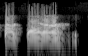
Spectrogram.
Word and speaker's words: Sotero: Sotero. But some people call it Sotero because that's like a Mexican name.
